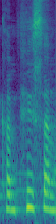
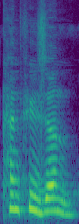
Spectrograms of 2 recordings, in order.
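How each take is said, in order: First: The middle consonant is a voiceless 'sh' sound. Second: The middle consonant is a voiced 'zh' sound. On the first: The speaker calls it wrong. "সেক্ষেত্রে এটা confusion হবে না" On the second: The speaker calls it right. "এই এসের উচ্চারণটা হবে জন"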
